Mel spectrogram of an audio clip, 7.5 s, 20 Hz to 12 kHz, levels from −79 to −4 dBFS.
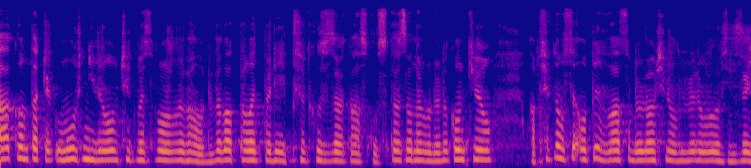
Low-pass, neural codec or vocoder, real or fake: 9.9 kHz; autoencoder, 22.05 kHz, a latent of 192 numbers a frame, VITS, trained on one speaker; fake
